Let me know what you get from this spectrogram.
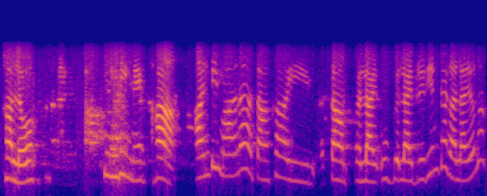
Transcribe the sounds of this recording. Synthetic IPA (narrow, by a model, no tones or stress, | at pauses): ɦɐloː | sinɖ̪imeɦãaɳʈimaːnat̪ãːkʰait̪ãlajlajbɾeɾijənʈaɡalaːjona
